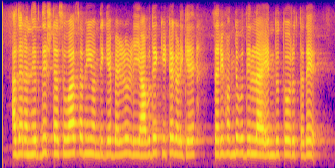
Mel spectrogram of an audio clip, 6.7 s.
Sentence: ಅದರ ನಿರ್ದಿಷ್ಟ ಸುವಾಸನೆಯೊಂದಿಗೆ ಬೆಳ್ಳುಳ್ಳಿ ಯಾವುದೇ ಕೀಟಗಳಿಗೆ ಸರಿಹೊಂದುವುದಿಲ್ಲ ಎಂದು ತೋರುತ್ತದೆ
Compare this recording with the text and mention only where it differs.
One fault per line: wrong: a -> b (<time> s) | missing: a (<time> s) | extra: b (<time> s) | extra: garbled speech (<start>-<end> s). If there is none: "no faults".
no faults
